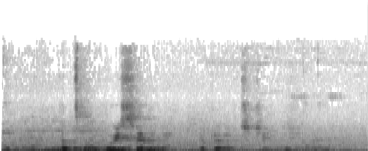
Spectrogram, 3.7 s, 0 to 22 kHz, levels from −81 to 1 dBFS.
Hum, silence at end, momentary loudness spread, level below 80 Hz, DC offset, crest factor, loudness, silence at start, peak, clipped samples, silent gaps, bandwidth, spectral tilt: none; 0 s; 13 LU; -28 dBFS; under 0.1%; 16 dB; -18 LUFS; 0.05 s; -2 dBFS; under 0.1%; none; 16 kHz; -6.5 dB/octave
